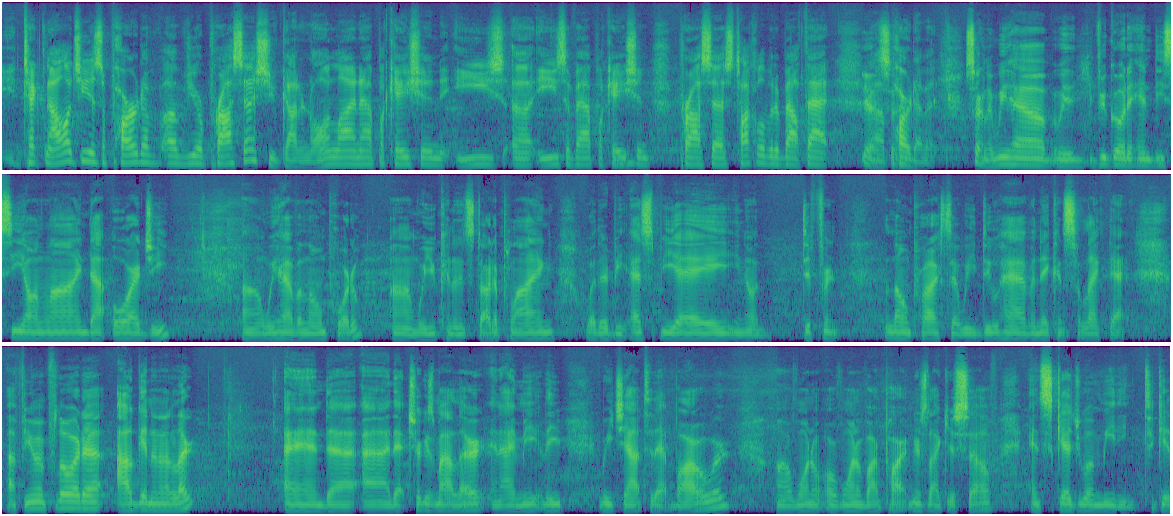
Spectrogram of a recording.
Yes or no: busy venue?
yes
